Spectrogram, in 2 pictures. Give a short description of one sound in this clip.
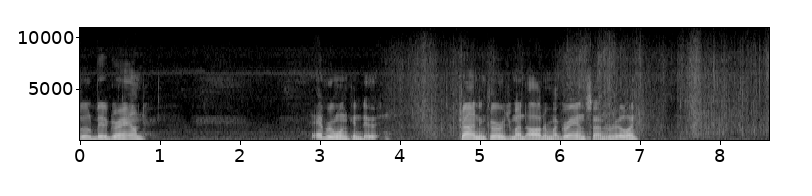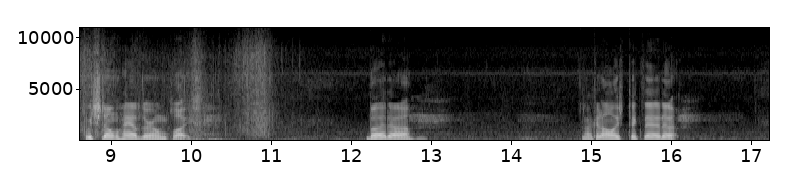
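An older man talks calmly close by, in short bursts with pauses.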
